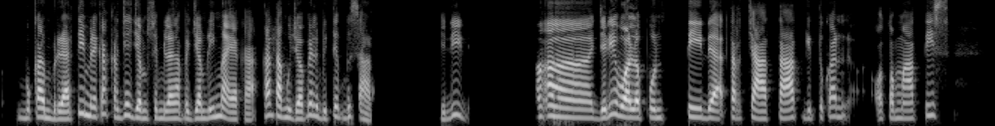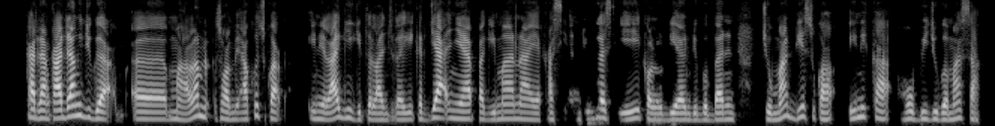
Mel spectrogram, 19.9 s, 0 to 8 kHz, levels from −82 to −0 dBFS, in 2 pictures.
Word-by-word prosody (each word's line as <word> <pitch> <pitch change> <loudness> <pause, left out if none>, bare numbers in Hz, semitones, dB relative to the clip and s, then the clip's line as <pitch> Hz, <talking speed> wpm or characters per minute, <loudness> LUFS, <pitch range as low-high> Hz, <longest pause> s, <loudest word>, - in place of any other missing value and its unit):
bukan 205 +2 +2
berarti 180 - +2
mereka 260 +5 0
kerja 220 +4 -3
jam 190 -3 +1
9:00 185 -1 0
sampai 175 - -5
jam 185 +1 0
5:00 220 -1 +2
ya 165 - +2
Kak, 150 -2 -5
kan 255 - +3
tanggung 230 -7 +3
jawabnya 235 +8 +1
lebih 180 - -8
teb 225 - -2
besar. 230 +3 -3 0.7
Jadi 260 +10 -4 0.7
heeh, 210 -5 +7
jadi 200 +7 +3
walaupun 205 -4 +5 0.2
tidak 210 -3 +3
tercatat 190 0 +3
gitu 190 - -8
kan, 230 +1 -4 0.3
otomatis, 190 +7 -2 0.7
kadang-kadang 195 +4 +5
juga, 185 -3 +2 0.2
eee, 170 -1 +2
malam, 190 +9 -1
suami 165 -3 -3
aku 170 +9 -3
suka 220 - -1 0.3
ini 175 -1 -5
lagi 200 +4 +2
gitu, 165 - -10
lanjut 155 0 -4
lagi 155 +1 -4
kerjanya, 180 -1 +2
apa 165 - -4
gimana, 170 +1 -3
ya 155 - -5
kasihan 160 -1 -7
juga 185 +4 -2
sih 170 +2 -4
kalau 150 -2 -2
dia 160 0 0
yang 150 - -10
dibebanin, 155 +1 -2 0.3
cuman 160 +8 -1
dia 215 +5 -5
suka 170 -6 -3 0.2
ini 205 +4 -3
Kak, 180 -4 -3
hobi 175 0 -5
juga 165 -2 -1
masak. 180 -2 -4
185 Hz, 170 wpm, -23 LUFS, 170-210 Hz, 0.7 s, heeh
